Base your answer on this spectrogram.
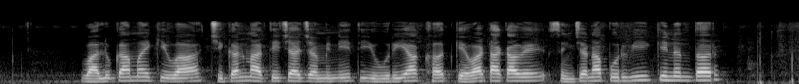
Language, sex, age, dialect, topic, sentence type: Marathi, male, 25-30, Standard Marathi, agriculture, question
